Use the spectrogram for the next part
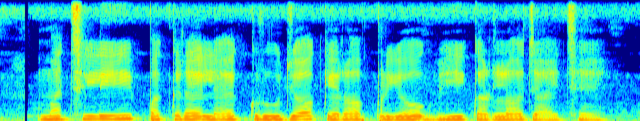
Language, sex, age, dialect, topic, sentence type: Maithili, female, 18-24, Angika, agriculture, statement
